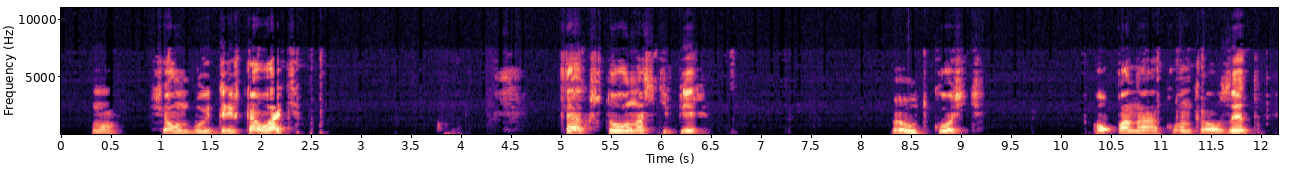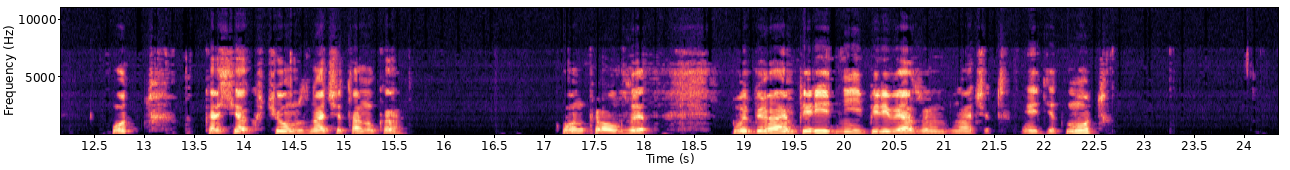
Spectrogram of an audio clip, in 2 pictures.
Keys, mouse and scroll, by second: 2.6 ctrl+z, 6.1 click, 7.0 middle click, 8.9-10.6 drag, 11.2 ctrl+z, 12.8 middle click, 13.7-14.8 middle drag, 15.9 click, 17.6 ctrl+z, 20.0-22.1 drag, 23.0 middle click.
